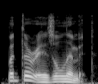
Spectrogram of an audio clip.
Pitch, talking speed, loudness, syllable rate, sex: 135 Hz, 305 wpm, -15 LUFS, 8.2 syllables/s, male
